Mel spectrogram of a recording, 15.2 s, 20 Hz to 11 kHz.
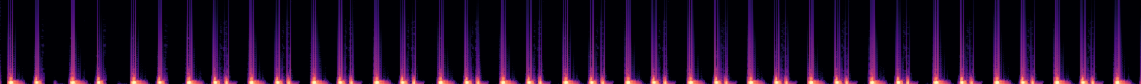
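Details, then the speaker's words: Third heart sound (S3) in early diastole, shortly after S2, heard with the stethoscope bell at the cardiac apex, best with the patient in left lateral position; normal in children and young adults, over 40 suggests decreased left ventricular function. "a third heart sound is usually heard with the bell of the stethoscope at the apex this sound occurs as a normal variant in children"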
